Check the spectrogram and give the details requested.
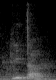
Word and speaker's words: Gita: Girl, I'm gonna need you to pronounce my name correctly. Gita. There you go. Gita. Do you hear her? Sometimes I swear I hear Gita. Yeah, Gita. Gita. That's a Filipino accent.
